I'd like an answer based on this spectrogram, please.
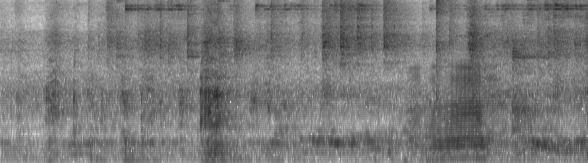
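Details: An excited Rottweiler whines and yelps eagerly about going out, its high wavering cries mixed with a person's voice.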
